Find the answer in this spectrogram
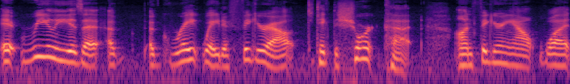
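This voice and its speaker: Delivered at a moderate pace, the speech has lively intonation and comes in a Texan accent. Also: woman. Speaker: podcast host and strengths coach. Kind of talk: casual interview. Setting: video call.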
